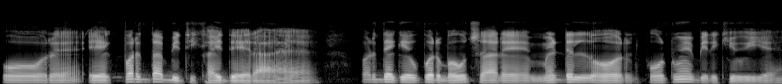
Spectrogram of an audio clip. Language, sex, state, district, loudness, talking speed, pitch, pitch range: Hindi, male, Rajasthan, Bikaner, -19 LUFS, 160 wpm, 95 Hz, 85-105 Hz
